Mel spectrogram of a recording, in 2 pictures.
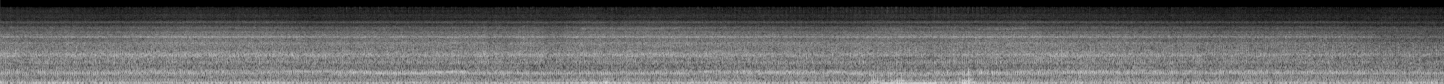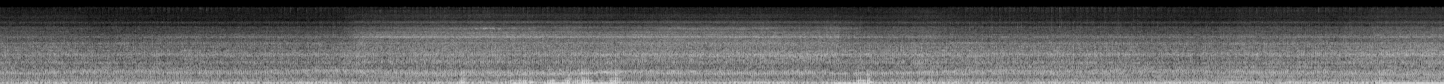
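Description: Light aircraft's engine and propeller droning steadily in flight, with a gusty low rumble of wind buffeting the microphone.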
